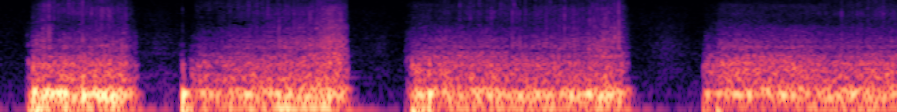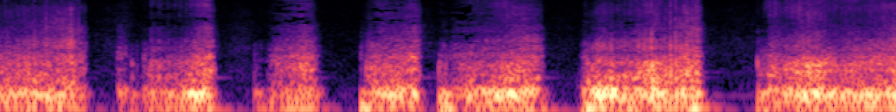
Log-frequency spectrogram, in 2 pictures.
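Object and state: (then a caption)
Foam microphone windscreen. Long white acrylic nails on both hands scratch the black foam windscreen of a silver microphone. The result is a series of close, muffled, rumbling scrapes with a steady low hum, broken by brief silences. The sound is heavy in the bass with almost no bright top.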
